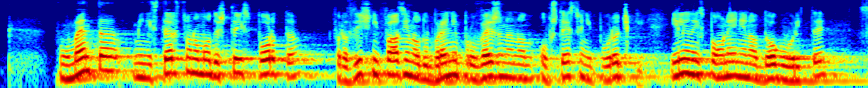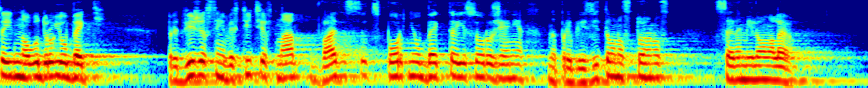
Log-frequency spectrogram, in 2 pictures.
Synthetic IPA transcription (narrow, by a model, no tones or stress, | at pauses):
fmomɛnt̪əminist̪ɛɾst̪vonɐmlˠəd̪ɛʃt̪əispɔɾt̪əfɾɐzlit͡ʃnifazinɐod̪obɾɛnipɾovɛʒd̪ɐnɛnɐopʃt̪ɛst̪vɛnipoɾɤt͡ʃkʲiː | linɐispɐlˠnɛnʲiɛnɐd̪ɔɡovoɾit̪ɛsəimnɔɡʊd̪ɾuɡʲiobɛk̚t̪i̥ | pɾɛd̪viʒd̪əsɛinvɛst̪it̪sijəfnat̪̚d̪vajd̪ɛsɛt̪spɔɾt̪niobɛk̚t̪əisəoɾɐʒɛnʲiənɐpɾiblizit̪ɛlˠnɐst̪ɔjnost̪̚ | sɛd̪ɛmːilʲiɔnəlɛvɾɐ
